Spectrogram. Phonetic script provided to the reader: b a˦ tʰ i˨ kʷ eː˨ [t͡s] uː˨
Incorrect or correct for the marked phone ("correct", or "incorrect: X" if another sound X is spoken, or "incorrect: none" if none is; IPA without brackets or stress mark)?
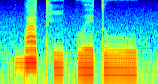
incorrect: t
